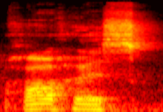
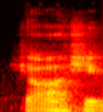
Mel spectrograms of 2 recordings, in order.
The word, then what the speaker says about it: Jorge: You say old Jorge's clothes don't fit? I guess you should say Jorge, because that's the way they pronounce it in Portuguese, not Jorge like Spanish.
